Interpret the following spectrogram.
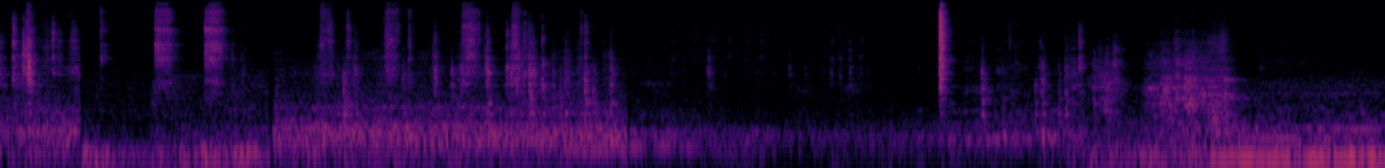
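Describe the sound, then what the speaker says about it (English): A big spanner works the bolts holding a go-kart's front axle, giving scraping, ratcheting and clicking metal sounds in uneven bursts with short pauses and one sharp clank, close by. "take the front axle off. Need a big spanner"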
